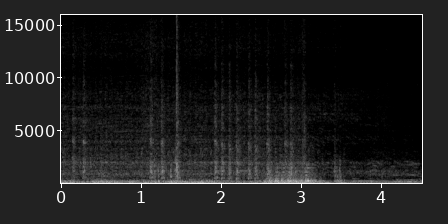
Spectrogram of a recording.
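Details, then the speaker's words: 2015 Hyundai Santa Fe with hard or no starting and no rpm reading: the starter churns at about four beats a second but the engine never fires. "let me it's having difficult starting so let me try something"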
